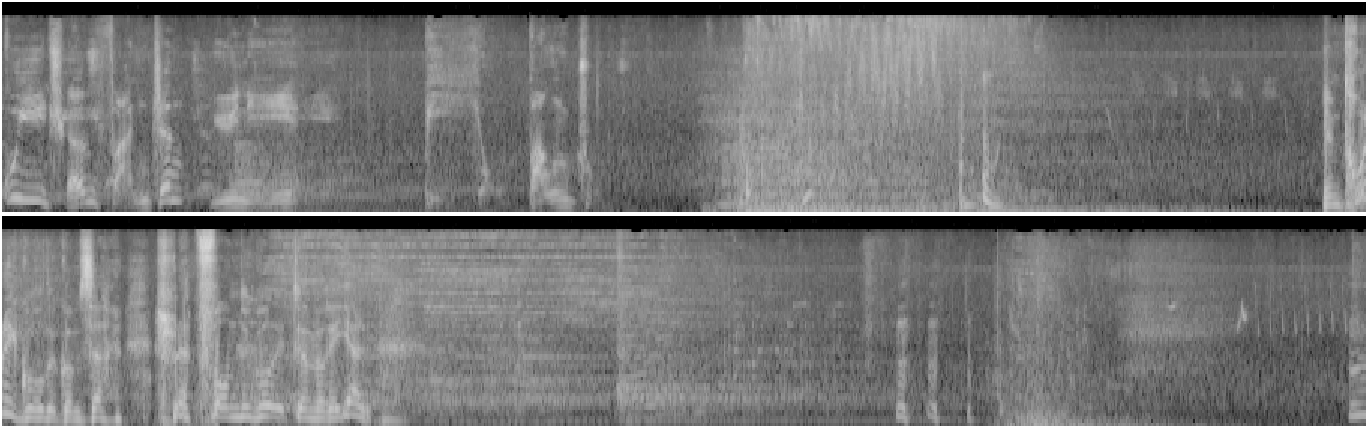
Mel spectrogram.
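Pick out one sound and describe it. A young man speaks into a close microphone.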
